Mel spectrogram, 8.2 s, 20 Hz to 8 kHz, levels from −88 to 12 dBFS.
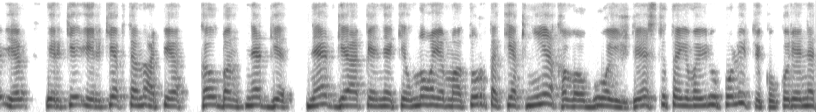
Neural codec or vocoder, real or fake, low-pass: none; real; 7.2 kHz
